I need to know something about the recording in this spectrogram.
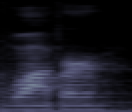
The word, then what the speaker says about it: WOPR: the comments section um it's pronounced whopper and there it is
